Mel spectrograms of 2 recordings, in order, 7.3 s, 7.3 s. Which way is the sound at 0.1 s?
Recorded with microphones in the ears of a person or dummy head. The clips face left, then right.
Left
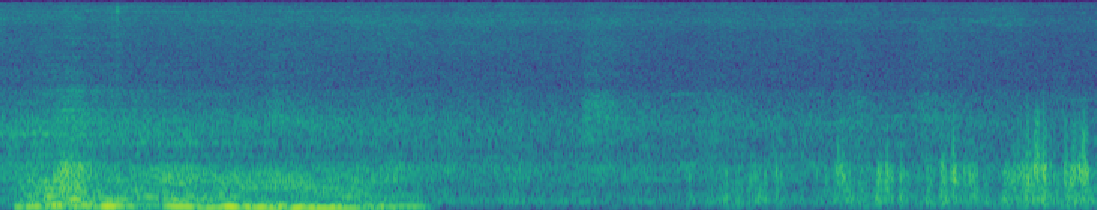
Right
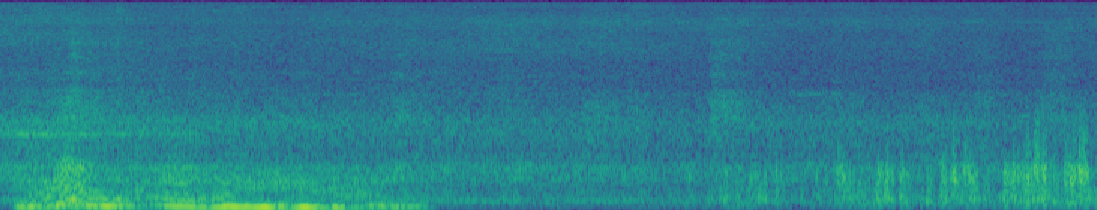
70° left (ahead or behind).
